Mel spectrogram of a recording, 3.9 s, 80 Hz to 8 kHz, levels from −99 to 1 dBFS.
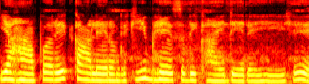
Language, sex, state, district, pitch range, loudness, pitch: Hindi, female, Haryana, Charkhi Dadri, 215-250 Hz, -16 LUFS, 230 Hz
